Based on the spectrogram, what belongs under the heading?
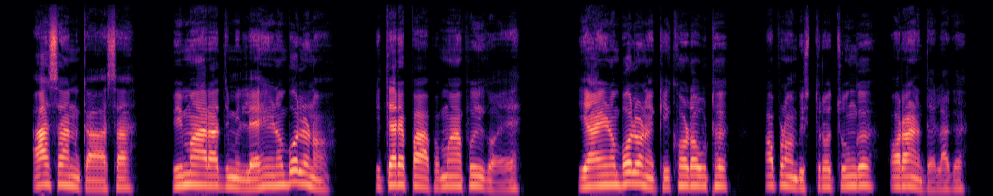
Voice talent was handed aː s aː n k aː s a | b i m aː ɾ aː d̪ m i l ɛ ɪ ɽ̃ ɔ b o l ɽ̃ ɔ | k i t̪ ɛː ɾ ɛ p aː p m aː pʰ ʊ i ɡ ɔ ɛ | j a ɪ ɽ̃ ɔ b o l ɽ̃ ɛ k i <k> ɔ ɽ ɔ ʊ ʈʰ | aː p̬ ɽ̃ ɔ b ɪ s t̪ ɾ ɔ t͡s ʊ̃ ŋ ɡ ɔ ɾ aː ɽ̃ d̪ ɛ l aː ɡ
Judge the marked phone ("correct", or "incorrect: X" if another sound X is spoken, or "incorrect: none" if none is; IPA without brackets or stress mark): incorrect: kʰ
